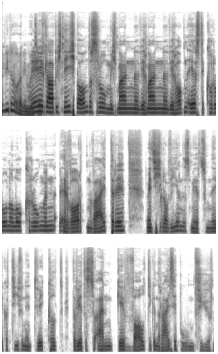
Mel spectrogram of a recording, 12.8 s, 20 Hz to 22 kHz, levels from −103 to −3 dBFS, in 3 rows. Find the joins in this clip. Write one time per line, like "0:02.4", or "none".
0:01.5
0:02.9
0:05.4
0:07.4
0:09.8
